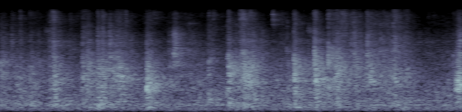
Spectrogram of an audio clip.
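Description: Plastic ball rolling around a plastic Bergan Turbo Track cat toy, a rattling rumble that rises and falls in swells as the cats bat it, with a few sharp knocks when the ball is hit.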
